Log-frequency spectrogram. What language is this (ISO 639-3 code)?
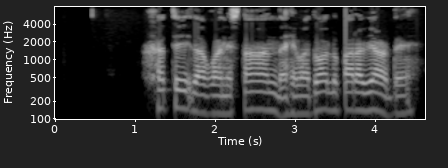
pus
